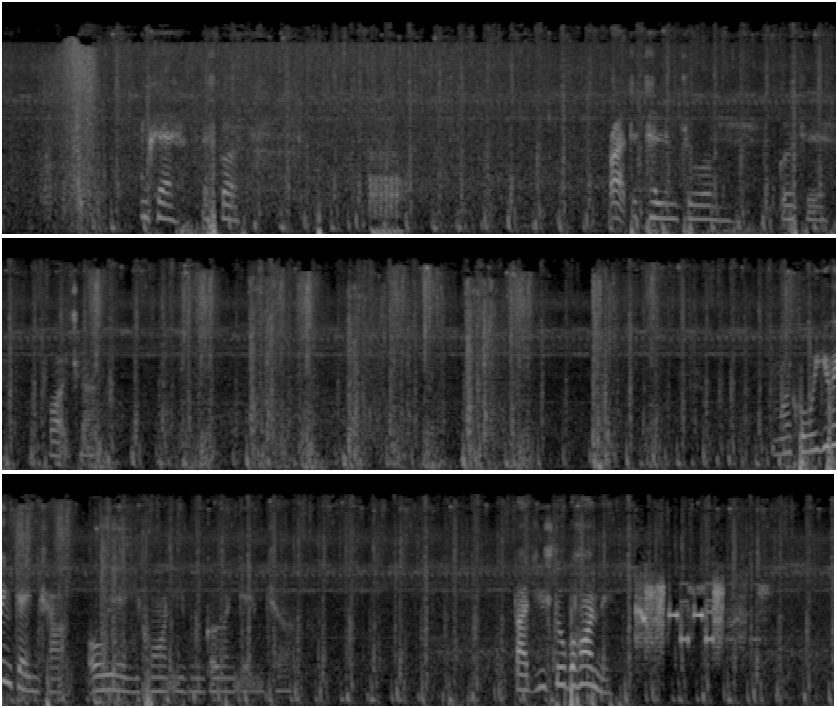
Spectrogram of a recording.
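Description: Quick footsteps thud across grass.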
